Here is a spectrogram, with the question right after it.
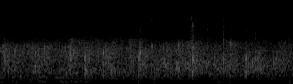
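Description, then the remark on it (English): Steady applause from an audience, a dense wash of many hands clapping continuously, with no pauses or voices over it. “And so the Bible tells us then, yes, you can give him applause.”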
